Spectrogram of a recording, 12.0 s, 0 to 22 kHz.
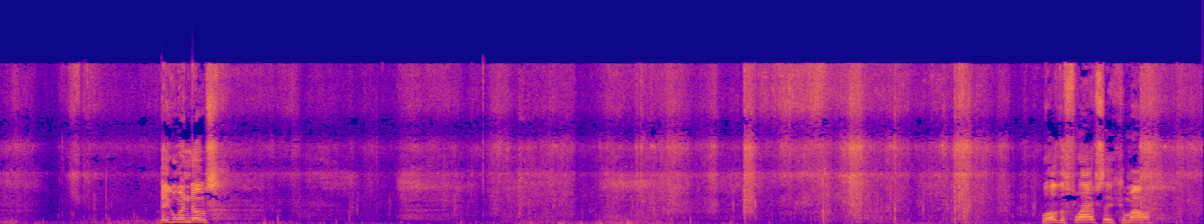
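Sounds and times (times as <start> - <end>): footsteps on snowy ice: 2.4 - 12.0.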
